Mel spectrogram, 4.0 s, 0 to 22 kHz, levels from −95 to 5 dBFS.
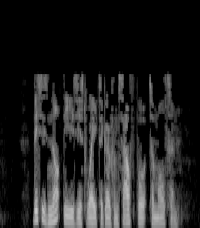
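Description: A speech clip that sounds thin and swirly from start to finish, with nothing above 5.6 kHz and weak detail fluttering in and out, most likely from heavy MP3 compression at a rate that fits roughly 16 kbps. Starved of bits, the encoder chops the treble at a fixed point and drops quiet frequency lines frame by frame, leaving a watery, metallic texture and smeared onsets. A plain low-pass filter would dull the top but stay steady, without this warbling churn.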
